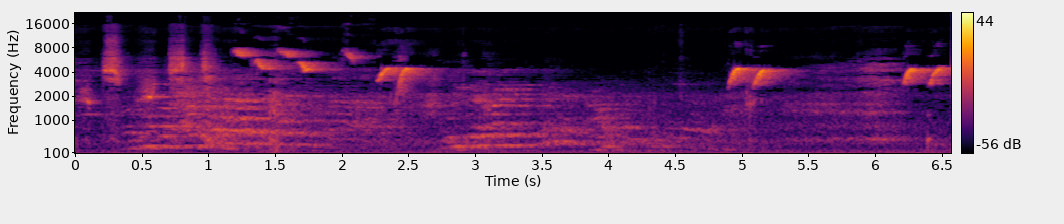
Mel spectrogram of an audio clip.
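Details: Common nightingale phrases played to teach goldfinches and canaries: brief bright whistled notes in short clusters, spaced by gaps, over a constant low hum and a soft murmuring background.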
